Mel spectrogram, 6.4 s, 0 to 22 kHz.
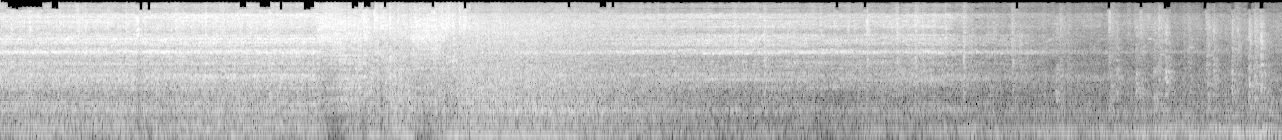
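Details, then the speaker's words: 1978 Ford F-700 with new plug wires, not fully hot, carburetor mixture screws being turned in from a rich setting; loud, uneven, lumpy idle with a wavering drone and a small exhaust manifold gasket leak, still rough but much better. "Still sounding a little off. I can hear a tiny exhaust leak over there. That's a manifold gasket."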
